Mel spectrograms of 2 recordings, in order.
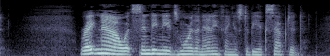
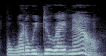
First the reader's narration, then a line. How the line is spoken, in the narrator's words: Matthew said in a more neutral tone than I had heard before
